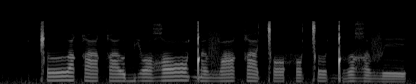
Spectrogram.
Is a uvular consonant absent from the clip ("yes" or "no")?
no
